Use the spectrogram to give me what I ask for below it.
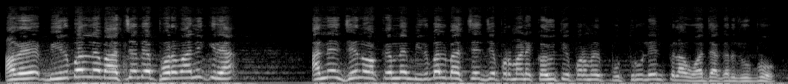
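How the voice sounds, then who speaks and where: A man's voice: extremely high pitch, fairly quick, darkish tone. A man from Gujarat, telling folksy comic stories as a stand-up comedian and acting out the dialogue. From Gujarat, India. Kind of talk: comic storytelling on stage.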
